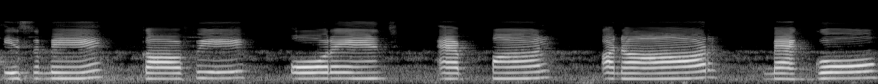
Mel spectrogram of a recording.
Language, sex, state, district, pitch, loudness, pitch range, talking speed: Hindi, female, Punjab, Fazilka, 275 Hz, -12 LUFS, 265-285 Hz, 50 wpm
